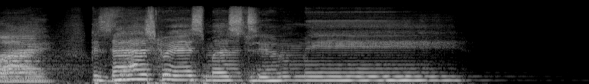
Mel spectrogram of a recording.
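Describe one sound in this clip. A group of men and women sing a song together in harmony, close by.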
